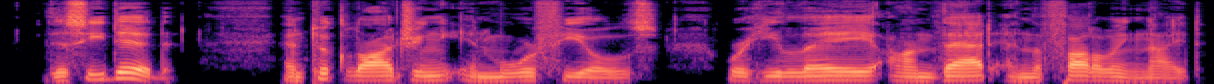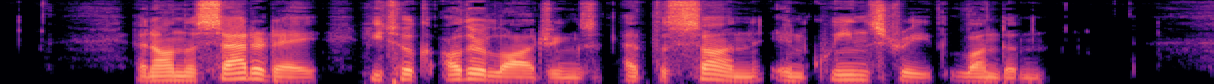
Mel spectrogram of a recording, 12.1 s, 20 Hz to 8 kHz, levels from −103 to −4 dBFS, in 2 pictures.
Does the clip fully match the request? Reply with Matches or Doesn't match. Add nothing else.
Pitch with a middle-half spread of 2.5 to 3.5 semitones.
Matches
